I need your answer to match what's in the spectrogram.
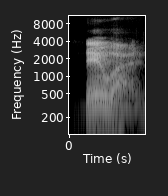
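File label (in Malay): "dewan", Malay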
